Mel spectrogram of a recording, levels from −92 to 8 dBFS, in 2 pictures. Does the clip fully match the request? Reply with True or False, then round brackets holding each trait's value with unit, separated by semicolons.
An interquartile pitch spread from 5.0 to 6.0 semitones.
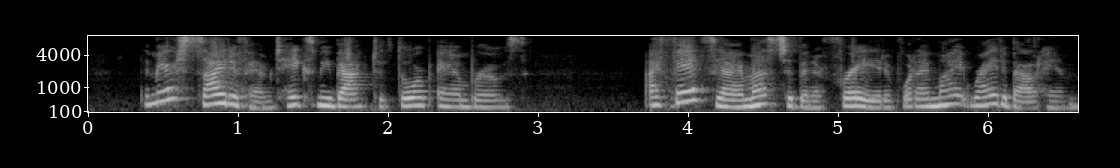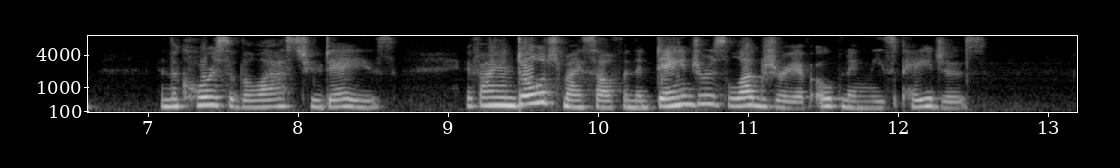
False (4.3 semitones)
